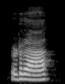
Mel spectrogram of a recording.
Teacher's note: In order to pronounce this word properly, however, you want to stop just as the back of the tongue contacts the roof of the mouth. Never release the air of final consonants in Thai words.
